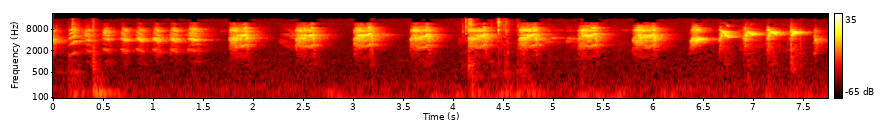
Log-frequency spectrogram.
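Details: Shrike (pentet), noisy and chattering as it reacts to sound played from a phone; harsh, buzzy high notes repeated in quick bursts, roughly two per second, some rapid clipped chatter at the start and end.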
